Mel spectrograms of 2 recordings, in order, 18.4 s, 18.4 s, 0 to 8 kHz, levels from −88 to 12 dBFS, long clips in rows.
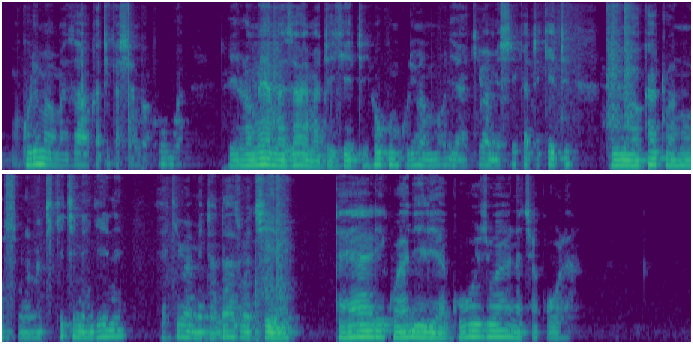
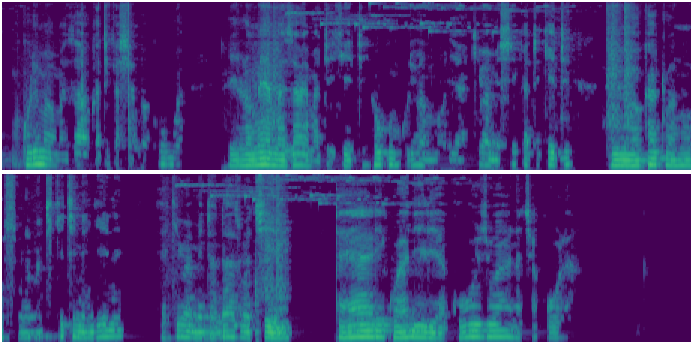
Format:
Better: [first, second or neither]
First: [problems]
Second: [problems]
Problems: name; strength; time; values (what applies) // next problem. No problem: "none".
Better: first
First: none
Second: noise reduction (classical method spectral subtraction)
